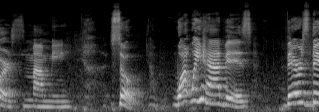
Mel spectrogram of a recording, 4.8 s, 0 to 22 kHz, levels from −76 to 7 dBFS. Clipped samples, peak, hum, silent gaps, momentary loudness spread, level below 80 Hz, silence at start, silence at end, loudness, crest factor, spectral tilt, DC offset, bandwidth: under 0.1%; 0 dBFS; none; none; 21 LU; -52 dBFS; 0 s; 0 s; -17 LUFS; 18 dB; -2.5 dB/octave; under 0.1%; 19.5 kHz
